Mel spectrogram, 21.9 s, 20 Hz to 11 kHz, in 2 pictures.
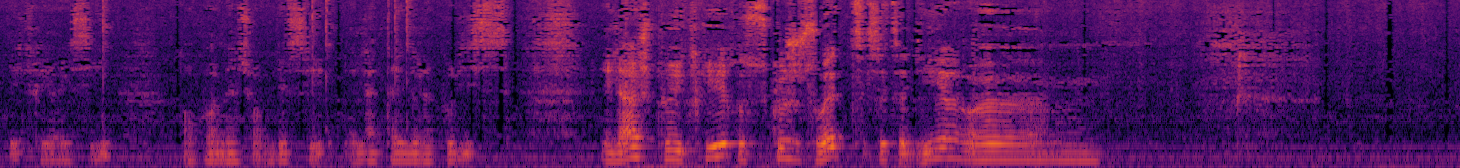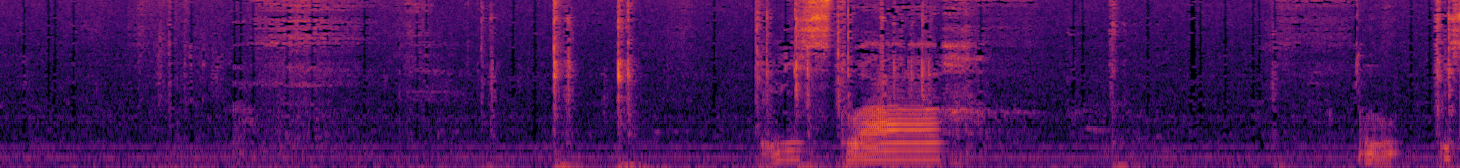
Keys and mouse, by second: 2.4 click, 14.6-19.3 typing, 21.5-21.9 typing.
